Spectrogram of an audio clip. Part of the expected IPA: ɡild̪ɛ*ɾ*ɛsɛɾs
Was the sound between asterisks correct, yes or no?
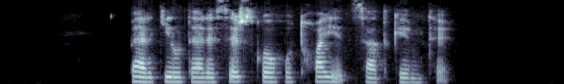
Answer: yes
